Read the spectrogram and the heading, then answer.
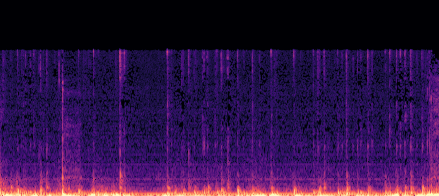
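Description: Typing on a computer keyboard while writing a new post: many quick, irregular key clicks in a continuous stream, with slightly louder taps scattered throughout.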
